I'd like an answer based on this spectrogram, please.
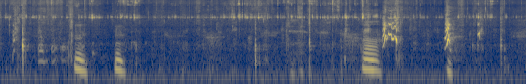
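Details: Puppy named Gureum, weaned and raised two months in an apartment, then given to an acquaintance, reunited with its former family one month later; several short falling whines and yelps break out between people talking, with a steady high hum throughout.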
